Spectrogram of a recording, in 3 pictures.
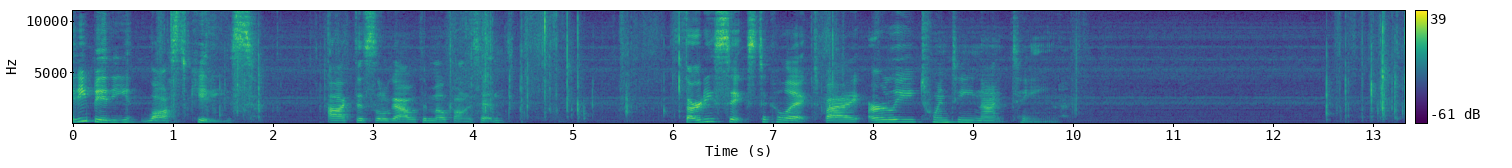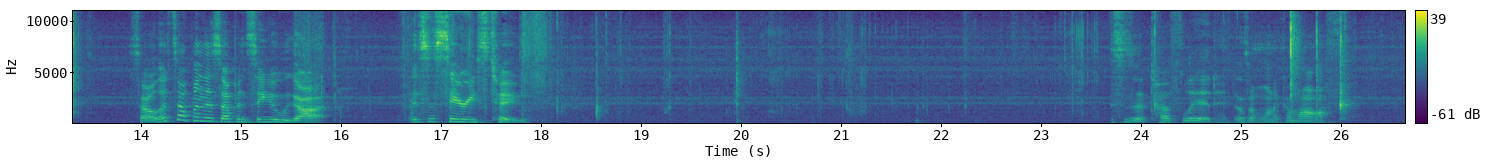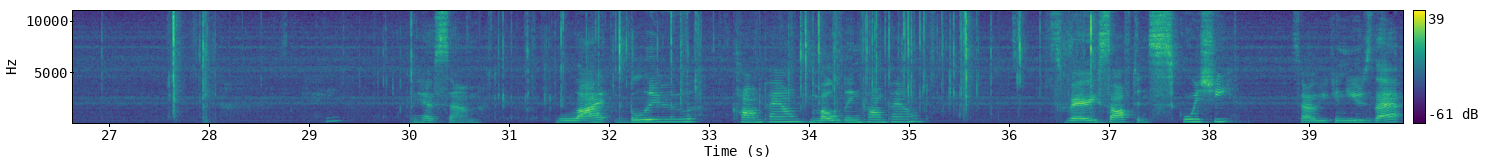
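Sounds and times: steady hum: 0:00.0 - 0:39.9
toy packaging rustling and clicking: 0:12.6 - 0:13.4, 0:18.0 - 0:22.4, 0:23.0 - 0:23.7, 0:29.5 - 0:33.1, 0:33.8 - 0:37.0.

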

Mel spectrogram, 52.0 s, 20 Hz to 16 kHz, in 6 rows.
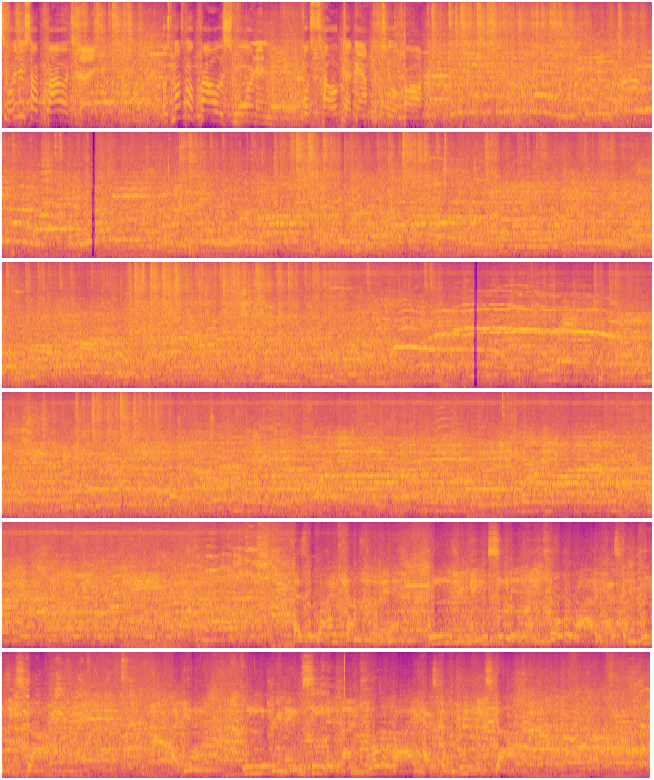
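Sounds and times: carousel music: 0:00.0 - 0:51.9
crowd chatter and shouts: 0:00.0 - 0:51.9.

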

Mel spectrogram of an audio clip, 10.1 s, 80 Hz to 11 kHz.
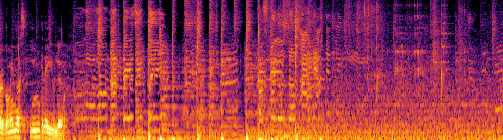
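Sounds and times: cheese crisp crackling: 0:06.8 - 0:07.9.

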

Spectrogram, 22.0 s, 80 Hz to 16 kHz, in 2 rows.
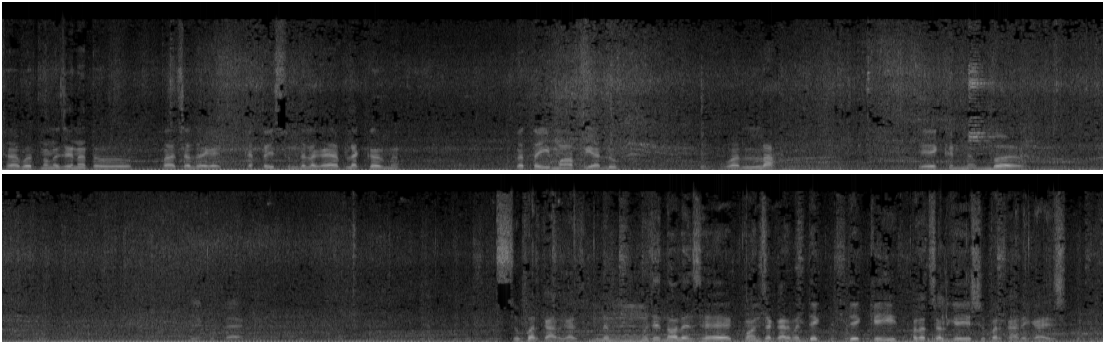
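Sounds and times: small motorcycle engine running: 0:00.4 - 0:22.0.

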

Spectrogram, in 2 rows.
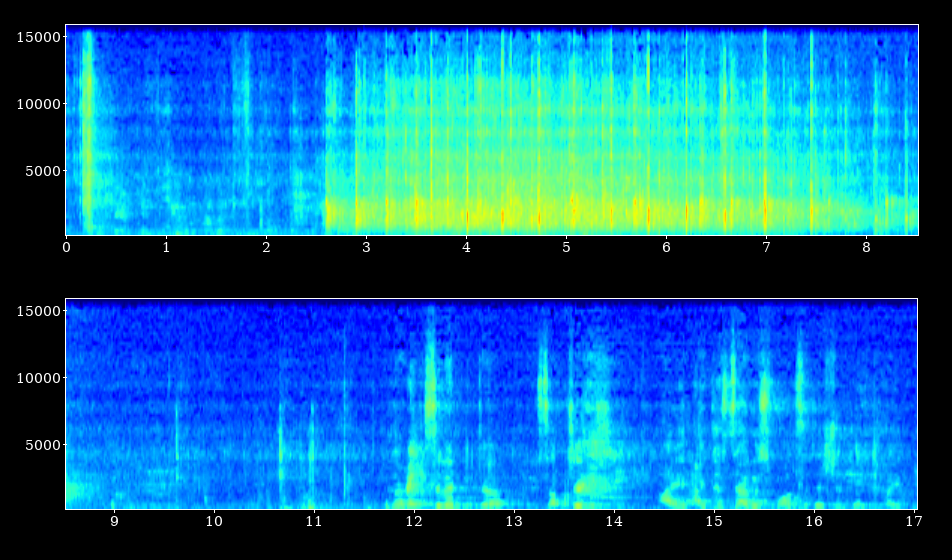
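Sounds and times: audience applauding: 0:02.5 - 0:08.8.

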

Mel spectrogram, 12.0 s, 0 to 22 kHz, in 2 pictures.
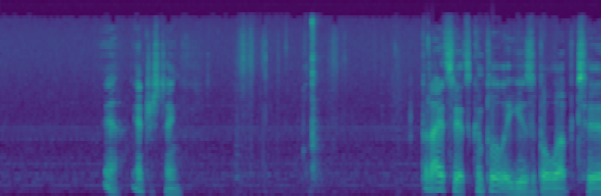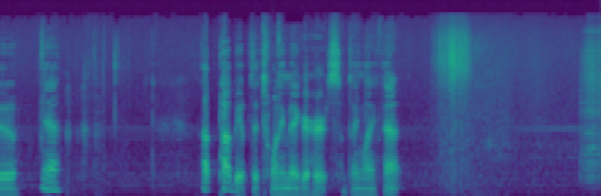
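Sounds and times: soft hiss: 0:09.4 - 0:11.8.

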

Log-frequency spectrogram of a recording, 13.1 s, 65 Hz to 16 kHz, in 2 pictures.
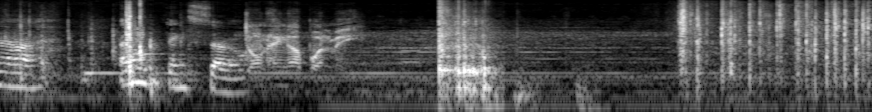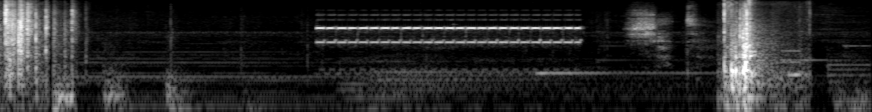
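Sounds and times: telephone trilling ring: 0:09.0 - 0:11.0.

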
